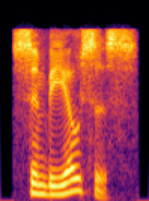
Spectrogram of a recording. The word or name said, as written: symbiosis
